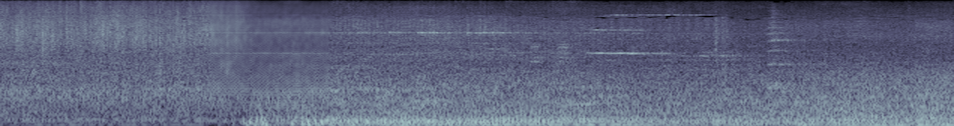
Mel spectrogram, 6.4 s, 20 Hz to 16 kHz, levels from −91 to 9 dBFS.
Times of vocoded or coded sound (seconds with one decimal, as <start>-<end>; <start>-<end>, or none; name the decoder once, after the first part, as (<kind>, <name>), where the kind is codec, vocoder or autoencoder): 1.4-2.2 (vocoder, Vocos)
